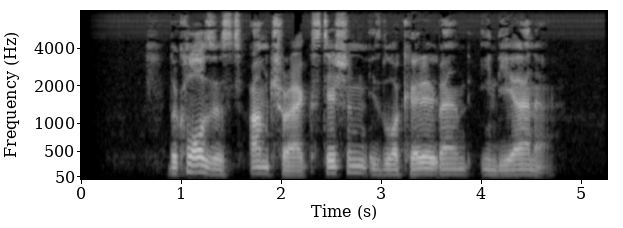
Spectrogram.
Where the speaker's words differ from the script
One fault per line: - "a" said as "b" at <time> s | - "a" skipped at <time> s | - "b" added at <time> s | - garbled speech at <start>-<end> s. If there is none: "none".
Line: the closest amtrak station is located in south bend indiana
- "in south" skipped at 3.6 s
